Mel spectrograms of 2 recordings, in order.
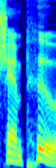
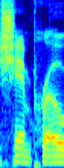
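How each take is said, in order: First: The name is said without an R sound. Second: The name is said with an added R sound. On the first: The speaker calls it right. "but it's pronounced shampoo" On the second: The speaker calls it wrong. "I pronounced it Shampro or something like that. I got added an R that wasn't even supposed to be in there"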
